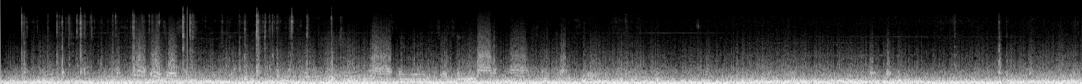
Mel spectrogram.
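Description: Loud, steady low rumble of wind buffeting an open microphone, with scattered short clicks and knocks.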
